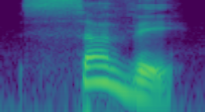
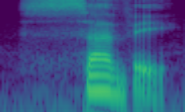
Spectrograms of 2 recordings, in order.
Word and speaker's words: savez: Then vous savez. Classic ending for vous, E-Z, but then phonetically it's E. Vous savez. Savez.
